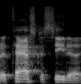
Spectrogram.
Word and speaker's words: Atascocita: I've heard it said many different ways, but Atascocita is how you pronounce where Cam Dewberry's from.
